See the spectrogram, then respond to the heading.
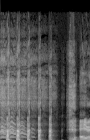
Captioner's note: laughs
